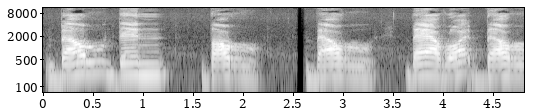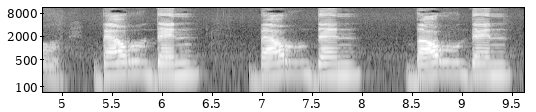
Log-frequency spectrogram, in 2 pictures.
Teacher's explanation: یہ را موٹا ہے کیونکہ را سکون سے پہلے ہمارے پاس فتح آ رہی ہے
